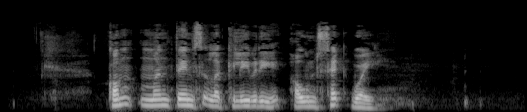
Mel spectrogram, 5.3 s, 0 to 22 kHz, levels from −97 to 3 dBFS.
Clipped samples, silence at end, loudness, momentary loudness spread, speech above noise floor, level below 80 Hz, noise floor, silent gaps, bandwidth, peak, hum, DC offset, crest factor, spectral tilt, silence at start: under 0.1%; 1.5 s; -30 LUFS; 4 LU; 50 dB; -76 dBFS; -79 dBFS; none; 11 kHz; -10 dBFS; none; under 0.1%; 22 dB; -5 dB/octave; 1.1 s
